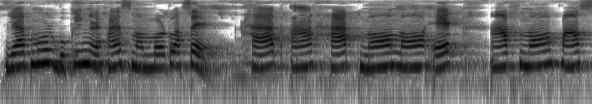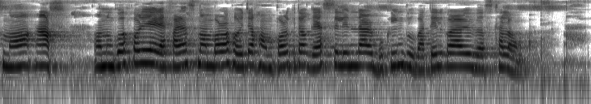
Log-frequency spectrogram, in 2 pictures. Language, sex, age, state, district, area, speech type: Assamese, female, 30-45, Assam, Jorhat, urban, read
